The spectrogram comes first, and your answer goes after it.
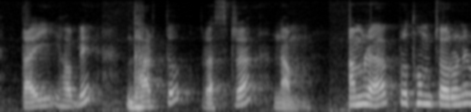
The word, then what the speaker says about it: ধার্তরাষ্ট্রাণাং: তবে শব্দের শেষে অনুস্বর থাকলে অর্ধেক ম এর মত একটা সাউন্ড আসে। তাই হবে ধার্ত রাষ্ট্রনাম।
